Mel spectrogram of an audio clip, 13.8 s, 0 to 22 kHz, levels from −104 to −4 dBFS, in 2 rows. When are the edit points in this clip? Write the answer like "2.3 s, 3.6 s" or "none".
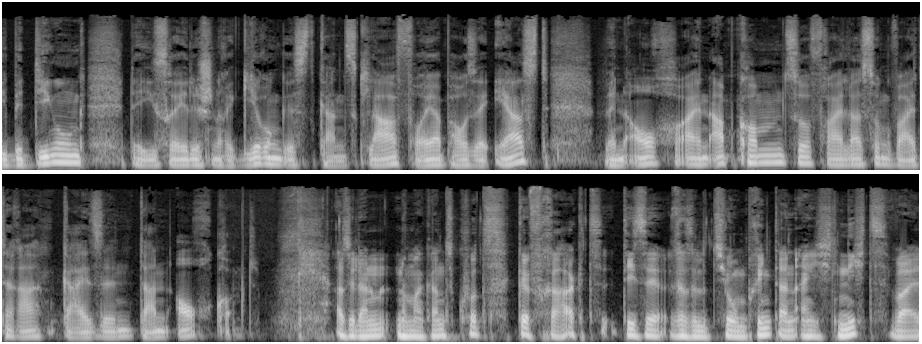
none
